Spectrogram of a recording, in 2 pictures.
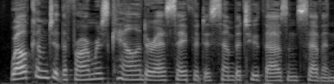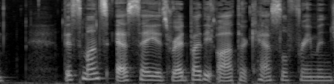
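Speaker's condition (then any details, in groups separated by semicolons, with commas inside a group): No condition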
